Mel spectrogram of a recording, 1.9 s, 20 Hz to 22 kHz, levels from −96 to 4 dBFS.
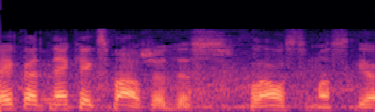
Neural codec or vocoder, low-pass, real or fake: none; 7.2 kHz; real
